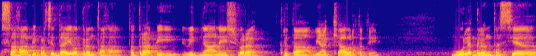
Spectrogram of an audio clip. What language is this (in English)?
Sanskrit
